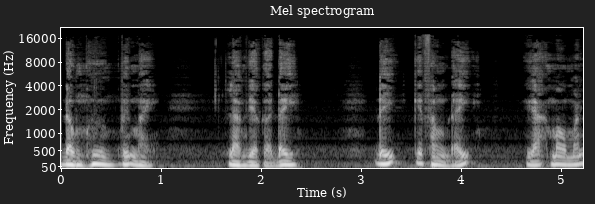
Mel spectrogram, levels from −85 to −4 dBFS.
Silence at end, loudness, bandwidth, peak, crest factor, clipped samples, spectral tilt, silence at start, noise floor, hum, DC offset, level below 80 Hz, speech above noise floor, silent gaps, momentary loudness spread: 0 s; -23 LUFS; 17.5 kHz; -6 dBFS; 18 dB; under 0.1%; -6.5 dB/octave; 0 s; -53 dBFS; none; under 0.1%; -40 dBFS; 32 dB; none; 11 LU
